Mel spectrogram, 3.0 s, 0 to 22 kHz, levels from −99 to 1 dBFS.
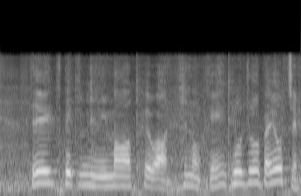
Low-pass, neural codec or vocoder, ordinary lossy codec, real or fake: none; codec, 16 kHz, 1 kbps, FunCodec, trained on LibriTTS, 50 frames a second; none; fake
